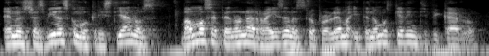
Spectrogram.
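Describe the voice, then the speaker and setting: Preaching a devotional sermon, a young man from the United States speaks earnestly but haltingly, frequently starting his sentences over. His voice is medium-pitched and somewhat dark.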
